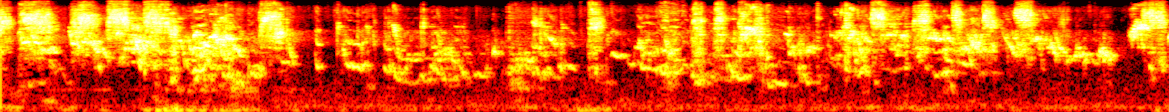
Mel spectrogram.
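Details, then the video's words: Happy budgerigars chirping as they eat: dense high twittering and short squawky notes in bursts, thinning to scattered chirps midway before the chatter builds again. "Happy Budgies Singing and Eating | Love Birds Chirping Sounds"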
